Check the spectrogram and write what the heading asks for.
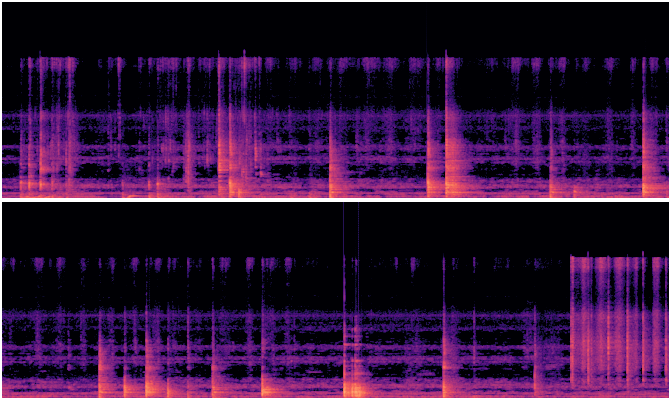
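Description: A wooden spoon knocking and scraping irregularly against a stainless steel bowl as steamed couscous is stirred to mix in water between steamings.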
